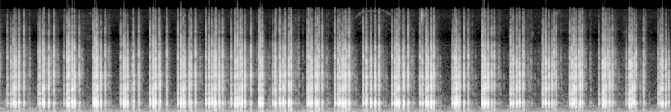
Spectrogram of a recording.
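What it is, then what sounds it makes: Cardboard gift box. A black rigid cardboard gift box is held flat in both hands and scratched with fingertips and nails. The result is a quick, unevenly spaced run of short, dry scratching bursts, centred in the low-mids with a bright, papery hiss on top and almost no low end or ring.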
